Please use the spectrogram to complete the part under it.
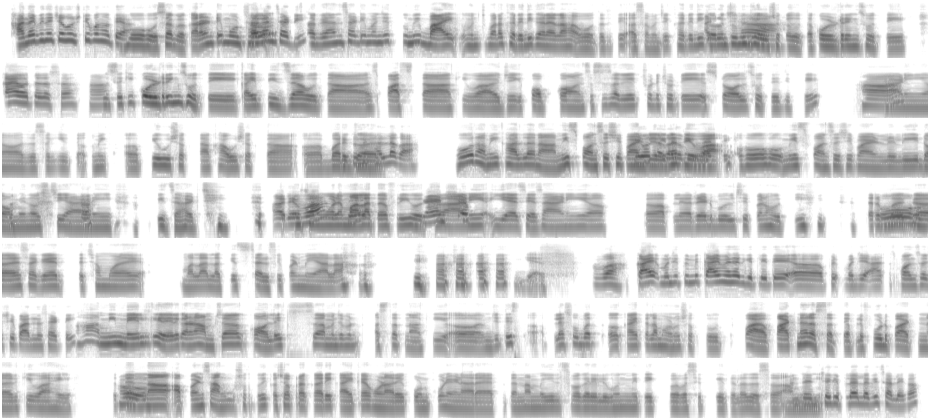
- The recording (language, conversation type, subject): Marathi, podcast, तुम्हाला कोणती थेट सादरीकरणाची आठवण नेहमी लक्षात राहिली आहे?
- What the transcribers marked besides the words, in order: surprised: "खाण्यापिण्याच्या गोष्टी पण होत्या?"; surprised: "सगळ्यांसाठी?"; in English: "बाय"; in English: "पास्ता"; in English: "पॉपकॉर्न"; anticipating: "तुम्ही खाल्लं का?"; in English: "बर्गर"; in English: "स्पॉन्सरशिप"; chuckle; in English: "स्पॉन्सरशिप"; surprised: "अरे वाह! ते ब्रँड शेप"; in English: "ब्रँड शेप"; other background noise; chuckle; chuckle; in English: "येस"; in English: "स्पॉन्सरशिप"; in English: "पार्टनर"; in English: "फूड पार्टनर"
